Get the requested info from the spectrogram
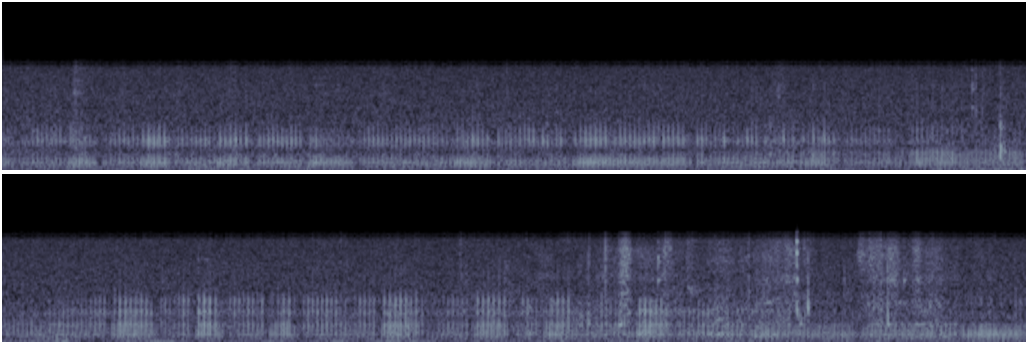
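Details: Blitz, a cat, purring happily over a frog pillow; a steady low rumbling purr runs throughout, with some brief higher rustling or clicking sounds near the end.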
